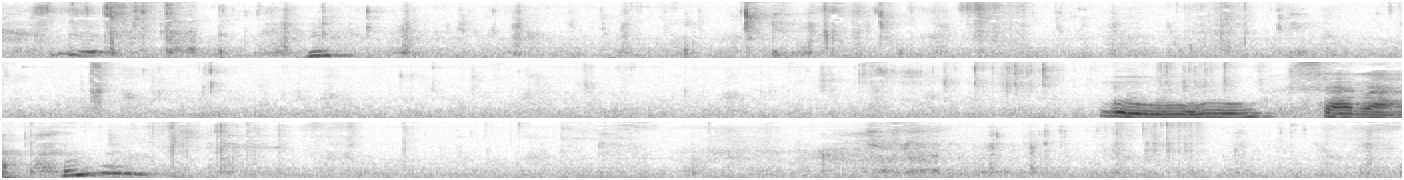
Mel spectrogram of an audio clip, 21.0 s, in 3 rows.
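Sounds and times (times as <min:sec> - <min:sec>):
chewing juicy fruit: 0:00.0 - 0:21.0
fruit membrane crackling: 0:11.2 - 0:13.4.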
